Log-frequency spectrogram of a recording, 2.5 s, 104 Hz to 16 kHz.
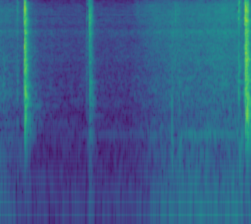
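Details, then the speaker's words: Ford Crown Victoria Police Interceptor: three sharp separate clicks about 0.5–1.5 s apart with no cranking. Starter clicks but the engine won't turn; a stuck starter is suspected, and the transmission fluid had also drained out. "I just got a call that the hick Vic is down clicks but it won't start"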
